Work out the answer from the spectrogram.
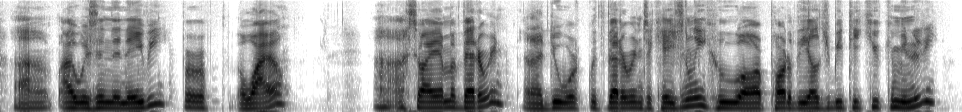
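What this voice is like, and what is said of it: Slight Brooklyn New York accent. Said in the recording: “Born and raised in Brooklyn, New York. So if you detect a slight accent, that's where it's from.”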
